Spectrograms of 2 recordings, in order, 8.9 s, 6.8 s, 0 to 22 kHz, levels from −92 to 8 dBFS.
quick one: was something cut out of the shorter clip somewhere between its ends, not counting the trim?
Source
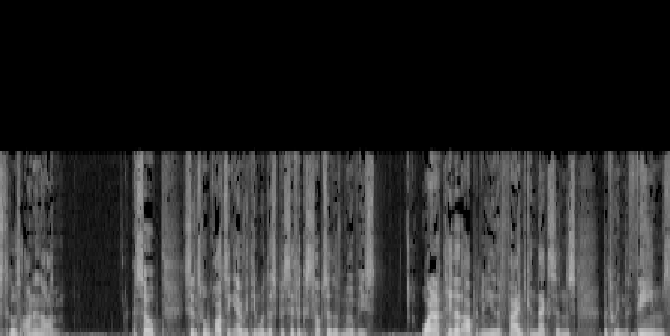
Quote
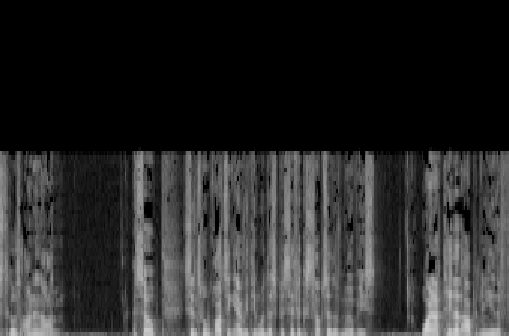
no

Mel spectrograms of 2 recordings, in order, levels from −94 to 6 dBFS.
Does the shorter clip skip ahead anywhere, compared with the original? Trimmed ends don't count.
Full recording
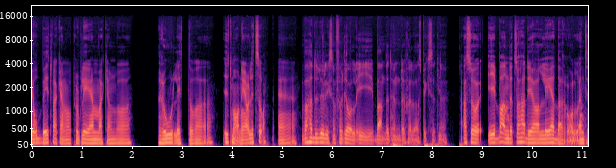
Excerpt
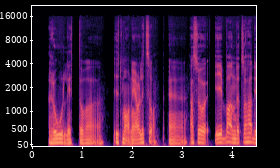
yes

